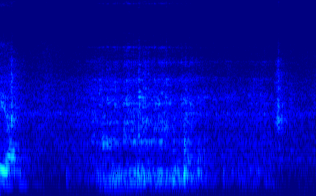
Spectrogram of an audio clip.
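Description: Faint rubbing and handling noise with a light click about one and a half seconds in.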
